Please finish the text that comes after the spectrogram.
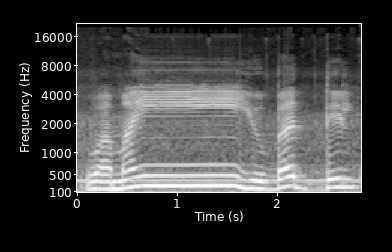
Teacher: نون ساکن کے بعد یمون میں سے یا آیا ہوا ہے تو ہم ان دونوں کو آپس میں ملائیں گے غنے کے ساتھ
